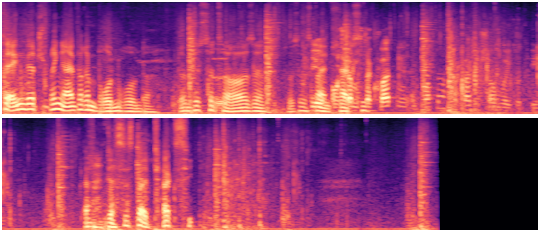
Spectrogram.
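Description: A pickaxe strikes stone with sharp knocks.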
